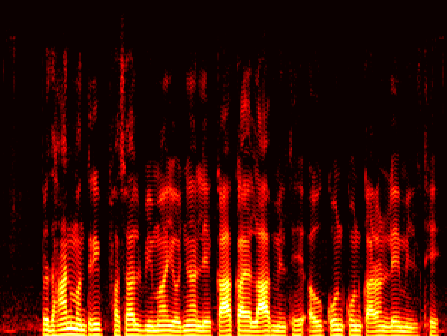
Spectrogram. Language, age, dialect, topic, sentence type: Chhattisgarhi, 18-24, Central, agriculture, question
